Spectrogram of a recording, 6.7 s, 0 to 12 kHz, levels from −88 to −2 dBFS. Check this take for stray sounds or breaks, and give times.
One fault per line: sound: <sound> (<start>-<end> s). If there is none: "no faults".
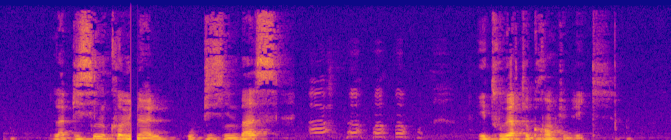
sound: dropout (1.3-1.4 s)
sound: laugh (3.1-4.6 s)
